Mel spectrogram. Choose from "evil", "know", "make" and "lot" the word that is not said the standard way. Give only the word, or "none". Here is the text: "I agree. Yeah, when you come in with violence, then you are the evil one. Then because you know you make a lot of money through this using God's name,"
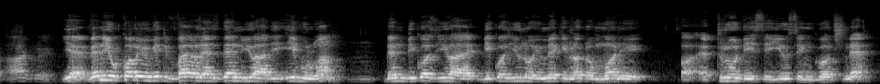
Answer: none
